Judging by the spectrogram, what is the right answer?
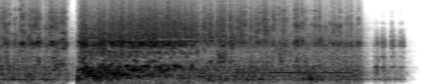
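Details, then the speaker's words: Valve amp, reverb control at halfway: one knock on the chassis triggers a loud, rough crash lasting about three seconds; its volume tracks the reverb control, suggesting a fault upstream of the reverb pot, not yet confirmed. The amp also cuts out intermittently. "you can actually affect the the level the volume level of that noise with the Reverb control which indicates that it's Upstream of the Reverb pot"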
